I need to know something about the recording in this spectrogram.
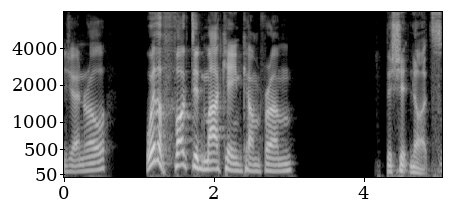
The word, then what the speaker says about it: Makeine: Well, okay, I mispronounced the name, but when they put the E and the I next to each other like that, you have to say like K as one syllable. So it's Makeine. So it's not Makeine, it's like Makeine.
